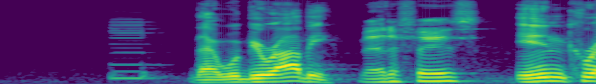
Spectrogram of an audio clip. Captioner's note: buzzer dings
